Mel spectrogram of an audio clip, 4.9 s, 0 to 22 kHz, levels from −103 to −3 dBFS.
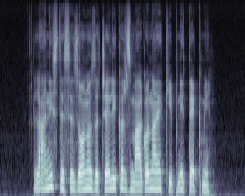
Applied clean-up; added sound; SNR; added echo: none; none; none; none.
